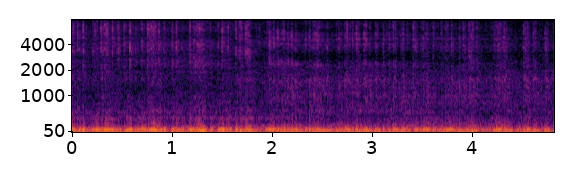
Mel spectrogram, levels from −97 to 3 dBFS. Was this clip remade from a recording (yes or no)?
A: yes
